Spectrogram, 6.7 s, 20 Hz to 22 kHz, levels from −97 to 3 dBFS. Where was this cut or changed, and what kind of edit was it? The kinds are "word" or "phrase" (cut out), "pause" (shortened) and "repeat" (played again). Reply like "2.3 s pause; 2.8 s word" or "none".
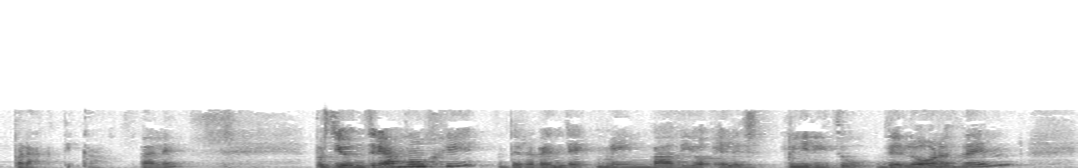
none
